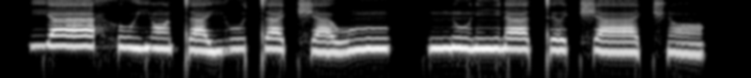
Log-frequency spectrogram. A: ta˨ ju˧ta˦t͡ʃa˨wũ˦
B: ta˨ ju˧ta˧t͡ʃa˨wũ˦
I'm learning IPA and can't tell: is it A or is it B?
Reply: B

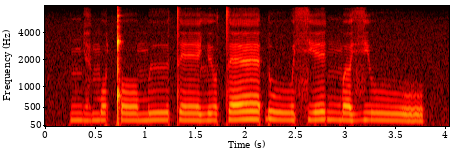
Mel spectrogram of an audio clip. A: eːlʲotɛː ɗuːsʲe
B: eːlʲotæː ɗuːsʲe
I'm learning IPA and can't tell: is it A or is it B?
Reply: A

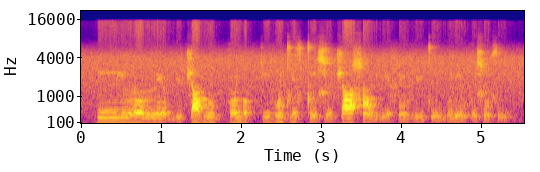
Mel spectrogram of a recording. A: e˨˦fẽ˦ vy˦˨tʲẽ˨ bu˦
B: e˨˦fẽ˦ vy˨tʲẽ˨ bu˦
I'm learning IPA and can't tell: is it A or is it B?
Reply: A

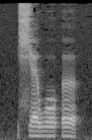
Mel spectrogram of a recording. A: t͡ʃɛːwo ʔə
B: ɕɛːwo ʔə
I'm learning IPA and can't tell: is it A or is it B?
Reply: B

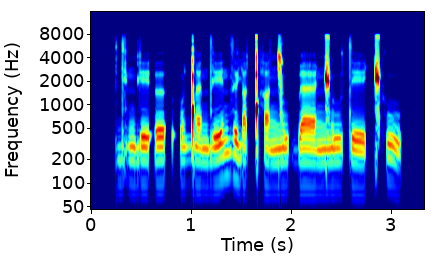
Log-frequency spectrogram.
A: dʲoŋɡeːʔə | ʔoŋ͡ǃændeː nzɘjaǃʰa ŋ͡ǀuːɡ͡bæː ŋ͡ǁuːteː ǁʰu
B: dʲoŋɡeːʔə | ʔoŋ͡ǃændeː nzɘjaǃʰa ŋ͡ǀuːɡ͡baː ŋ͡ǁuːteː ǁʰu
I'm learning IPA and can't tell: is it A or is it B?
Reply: A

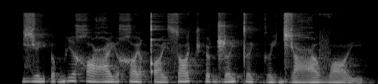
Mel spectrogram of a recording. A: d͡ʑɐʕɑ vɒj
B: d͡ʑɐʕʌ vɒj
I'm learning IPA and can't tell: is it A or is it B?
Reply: B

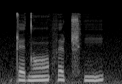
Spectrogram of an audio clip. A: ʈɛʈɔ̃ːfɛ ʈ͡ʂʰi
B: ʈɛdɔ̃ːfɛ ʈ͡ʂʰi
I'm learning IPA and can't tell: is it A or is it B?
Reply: B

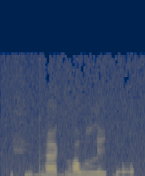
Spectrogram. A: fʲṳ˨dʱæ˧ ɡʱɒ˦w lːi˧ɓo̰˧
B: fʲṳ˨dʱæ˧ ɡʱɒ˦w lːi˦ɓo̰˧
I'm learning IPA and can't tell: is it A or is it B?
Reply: A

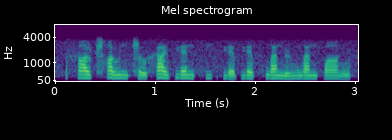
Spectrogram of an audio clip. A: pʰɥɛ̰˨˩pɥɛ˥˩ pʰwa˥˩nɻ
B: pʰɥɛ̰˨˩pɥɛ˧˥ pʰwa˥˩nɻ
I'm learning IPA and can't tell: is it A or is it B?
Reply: B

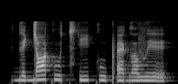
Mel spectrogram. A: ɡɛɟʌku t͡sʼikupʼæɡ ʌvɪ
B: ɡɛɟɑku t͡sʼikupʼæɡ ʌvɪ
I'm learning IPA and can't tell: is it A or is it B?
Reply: B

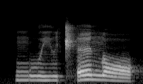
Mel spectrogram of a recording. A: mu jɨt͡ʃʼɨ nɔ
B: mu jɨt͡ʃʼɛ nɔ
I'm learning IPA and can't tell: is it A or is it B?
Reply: B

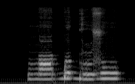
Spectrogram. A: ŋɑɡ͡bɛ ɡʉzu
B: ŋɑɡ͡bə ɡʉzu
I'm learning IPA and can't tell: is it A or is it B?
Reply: B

